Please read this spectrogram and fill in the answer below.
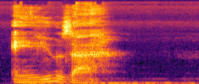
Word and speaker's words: AUZAI: AUZAI. Yeah, that's how you pronounce it, but super lightweight.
